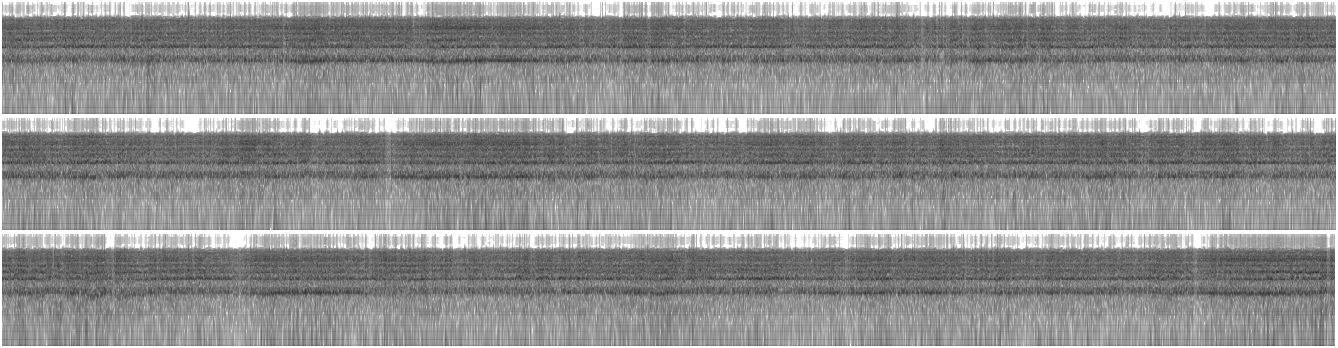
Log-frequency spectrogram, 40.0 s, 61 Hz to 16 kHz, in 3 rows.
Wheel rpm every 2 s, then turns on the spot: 230, 230, 230, 230, 240, 230, 230, 230, 230, 230, 240, 240, 230, 230, 230, 230, 230, 230, 230, 220.
none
